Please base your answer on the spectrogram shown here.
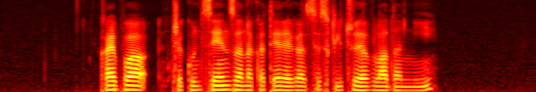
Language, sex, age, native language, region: Slovenian, male, 18-29, Slovenian, Posavska region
